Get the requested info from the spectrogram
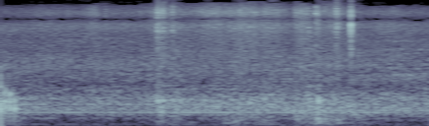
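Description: Quiet workshop room tone: a steady low hum with a couple of faint light clicks.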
